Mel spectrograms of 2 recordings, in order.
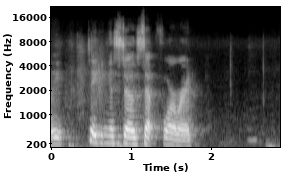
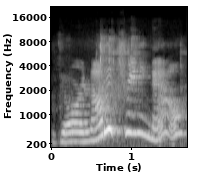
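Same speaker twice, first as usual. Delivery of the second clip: put-on high, pointed little girl voice; a child making her point with a pout; little sister Eliza; 11 semitones higher than usual. A narrator's reading. Little sister pushing her doll at Bryn, high pouting child voice.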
